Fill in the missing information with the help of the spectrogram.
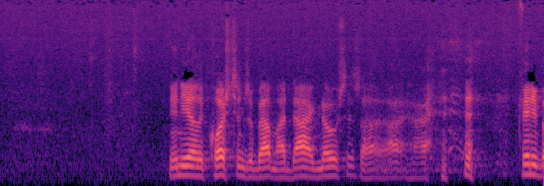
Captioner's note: chuckles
